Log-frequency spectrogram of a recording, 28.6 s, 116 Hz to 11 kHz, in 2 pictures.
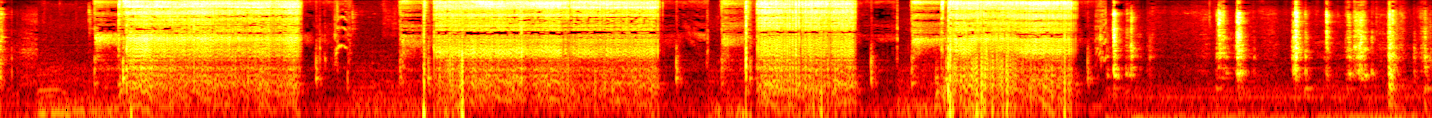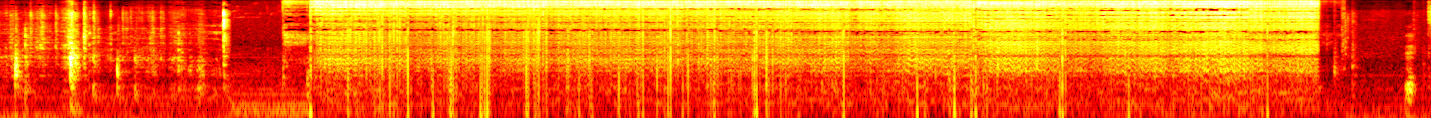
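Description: Miller 252 MIG welder arc running as a steady crackling hiss: four short runs in the first half, then one bead of about ten seconds near the end, with a few seconds of clicks and knocks in between. The wire speed is set a little high, so the bead comes out a little too tall.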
